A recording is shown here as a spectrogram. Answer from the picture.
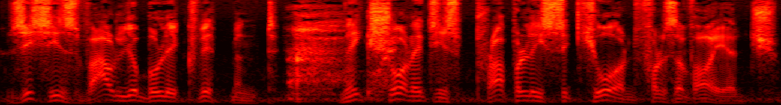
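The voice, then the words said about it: Thick German accent, villain voice. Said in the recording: “he said with a thick German accent.”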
